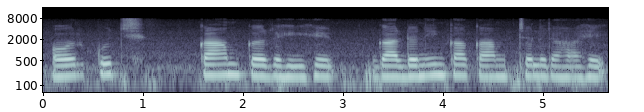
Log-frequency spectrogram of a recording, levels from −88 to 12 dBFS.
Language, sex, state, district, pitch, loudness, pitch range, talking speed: Hindi, female, Chandigarh, Chandigarh, 180 Hz, -15 LUFS, 175-195 Hz, 125 wpm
